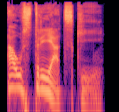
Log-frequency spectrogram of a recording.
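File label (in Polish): "austriacki", Polish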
